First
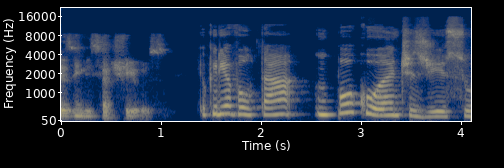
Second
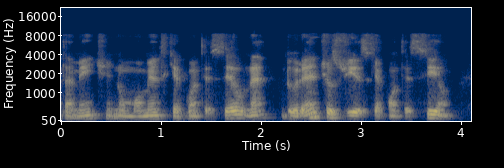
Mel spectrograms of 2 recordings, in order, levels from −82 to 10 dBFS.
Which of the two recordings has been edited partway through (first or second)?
first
